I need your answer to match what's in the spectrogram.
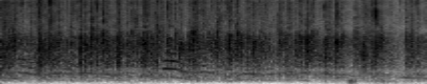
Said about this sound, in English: Clap your hands unto God.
